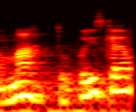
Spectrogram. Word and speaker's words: mato: o né ou o mato Mas na nossa pronúncia na maioria do do português brasileiro é na verdade sai um u no final né então é mato esse U é bem fraquinho e aqui ele está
